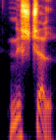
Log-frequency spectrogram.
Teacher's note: अगर विसर्ग के बाद च जैसा तालव्य वर्ण हो तो विसर्ग भी तालव्य श बन जाता है। जैसे नेह प्लस चल से निश्चल।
